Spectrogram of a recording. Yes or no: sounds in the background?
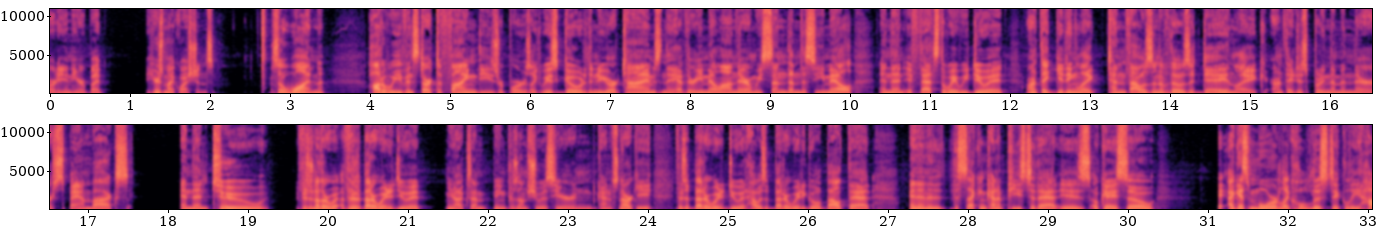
no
